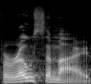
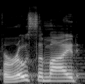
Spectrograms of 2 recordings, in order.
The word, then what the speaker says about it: furosemide: Potassium wasting ends in ide, like furosemide or hydrochlorothiazide. Both rhyme with dried.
